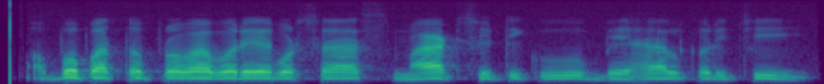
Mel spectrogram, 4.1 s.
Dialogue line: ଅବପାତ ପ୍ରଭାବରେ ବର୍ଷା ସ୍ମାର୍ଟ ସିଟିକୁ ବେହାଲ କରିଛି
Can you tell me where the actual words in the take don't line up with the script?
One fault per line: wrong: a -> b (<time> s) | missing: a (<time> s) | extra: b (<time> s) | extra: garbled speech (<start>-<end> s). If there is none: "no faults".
no faults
